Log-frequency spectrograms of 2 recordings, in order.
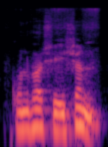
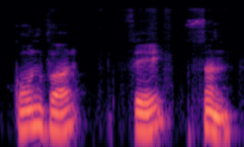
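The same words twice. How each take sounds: First: Said in the usual way. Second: conversation slowly split into kon-var-se-shon; syllable by syllable. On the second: Shown as a demonstration. Teacher drilling learners on the word, conversation said slowly in pieces. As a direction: break conversation into separate, slow syllables.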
